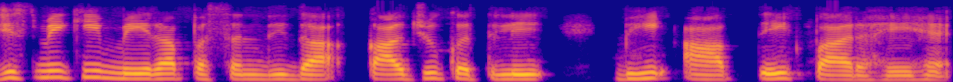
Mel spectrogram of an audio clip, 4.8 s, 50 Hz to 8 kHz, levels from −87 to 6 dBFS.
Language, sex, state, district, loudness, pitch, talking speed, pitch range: Hindi, female, Uttarakhand, Uttarkashi, -15 LUFS, 175 Hz, 150 wpm, 165-190 Hz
